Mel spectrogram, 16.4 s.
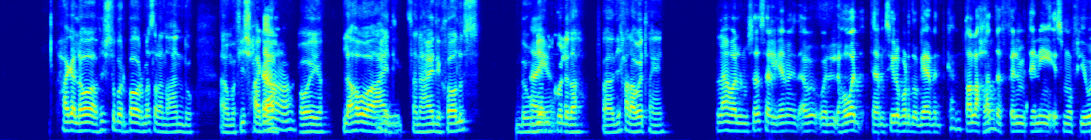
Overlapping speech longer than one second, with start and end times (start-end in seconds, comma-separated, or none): none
